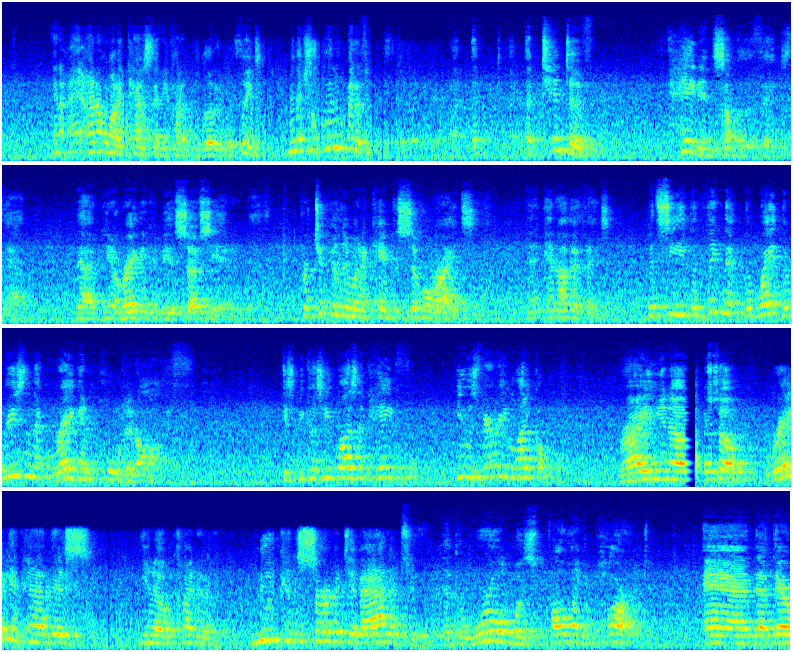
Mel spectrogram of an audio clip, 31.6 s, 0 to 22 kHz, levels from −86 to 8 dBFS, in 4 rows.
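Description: From 0.7 to 4.49 s there's a call bitrate drop: the encoder gets squeezed from 48 down to 12 kbps and stays at the bottom for about 3.7 s, so the sound turns coarse and watery until it recovers.

At 22.61 s the sound hangs and smears on for about 190 ms until 22.82 s, a call audio freeze, likely from packets stalling so the jitter buffer ran dry. Nothing goes silent and nothing is lost, but everything after it lands that much later.

Right after that, at 22.86 to 22.89 s and again at 22.91 to 22.94 s, come two bits of short concealed packet loss. Each gets only about 10 ms of patched-in sound, while 40 ms and then 20 ms of the real audio simply drop out, so you hear quick little smears or wobbles. The first one also claws back some of the delay.

A second call bitrate drop runs from 23.5 to 29.52 s, from 48 down to 10 kbps for about 3.2 s at the bottom. The bandwidth also shrinks from 20 kHz to 8 kHz, so it goes rough and muffled.

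Finally, from 29.66 to 30.93 s there's a jitter buffer speed-up. The receiver trims out short pitch-period slices, roughly a tenth of a second in total, so the sound plays at about 109% speed at the same pitch and feels hurried.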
